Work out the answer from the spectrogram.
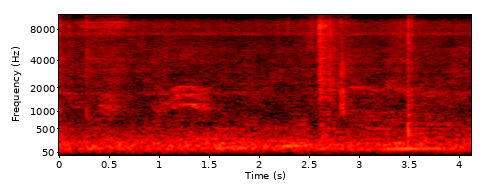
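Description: Quiet outdoor background with one faint bird call about a second in, and two sharp clicks later on. The drill is not running.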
